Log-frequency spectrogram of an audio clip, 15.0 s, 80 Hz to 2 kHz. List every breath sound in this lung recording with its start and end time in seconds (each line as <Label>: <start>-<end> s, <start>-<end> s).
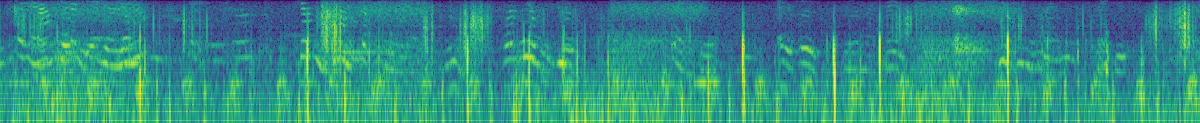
Inhalation: 0.11-1.74 s, 3.74-5.27 s, 7.59-9.09 s, 11.25-12.75 s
